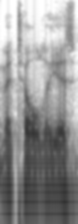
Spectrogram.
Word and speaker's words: Metolius: People, nothing's really based there, but a lot of businesses just, are established there for the tax breaks that Metolius Valley gives you.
